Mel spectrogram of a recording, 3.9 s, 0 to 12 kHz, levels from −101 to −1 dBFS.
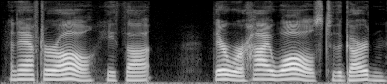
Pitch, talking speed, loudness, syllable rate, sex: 175 Hz, 185 wpm, -16 LUFS, 5.2 syllables/s, female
